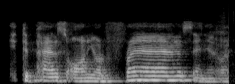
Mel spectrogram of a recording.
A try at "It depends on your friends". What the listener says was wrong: That on for me is a little bit overstressed.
